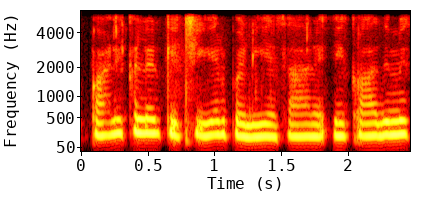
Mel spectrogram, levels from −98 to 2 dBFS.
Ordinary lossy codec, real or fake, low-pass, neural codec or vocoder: none; real; 5.4 kHz; none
